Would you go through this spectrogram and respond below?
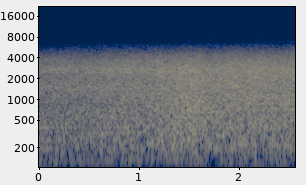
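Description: Steady broadband roar of ocean surf breaking on a reef, a continuous wash of waves with a slight swell in loudness, no voices over it.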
